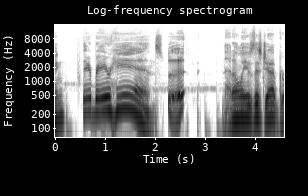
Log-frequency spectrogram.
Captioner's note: retches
